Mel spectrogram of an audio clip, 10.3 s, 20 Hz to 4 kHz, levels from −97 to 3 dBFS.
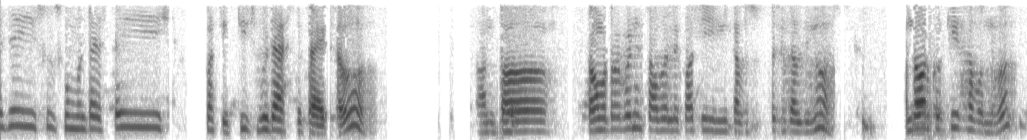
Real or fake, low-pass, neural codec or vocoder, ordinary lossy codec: real; 3.6 kHz; none; AAC, 16 kbps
